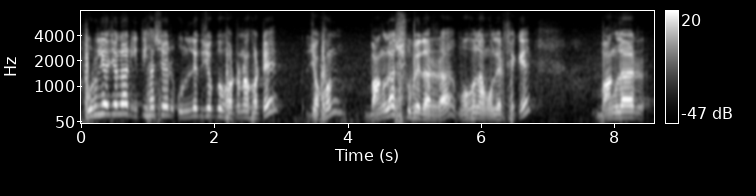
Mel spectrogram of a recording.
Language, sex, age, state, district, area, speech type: Bengali, male, 45-60, West Bengal, Purulia, urban, spontaneous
